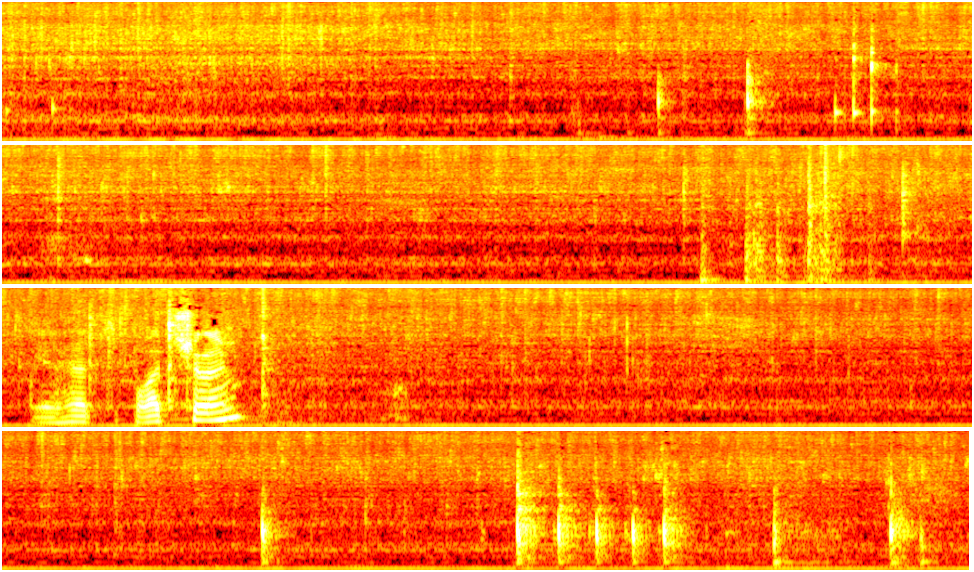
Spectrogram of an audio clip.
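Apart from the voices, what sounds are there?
food frying and sizzling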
